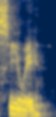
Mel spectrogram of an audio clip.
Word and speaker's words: SIWE: they're called they're calling it they're saying it's pronounced seaweed so I don't think I can get used to that man yeah generate nonce from seaweed all right so we're going to create a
